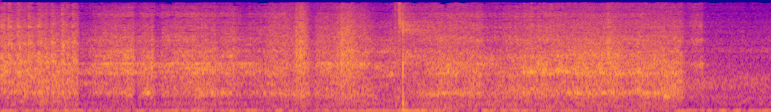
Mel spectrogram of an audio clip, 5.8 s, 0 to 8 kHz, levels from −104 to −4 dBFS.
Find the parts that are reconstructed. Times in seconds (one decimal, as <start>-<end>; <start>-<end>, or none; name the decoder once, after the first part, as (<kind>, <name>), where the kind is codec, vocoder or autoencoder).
2.0-3.5 (autoencoder, DAC-VAE); 4.1-5.8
